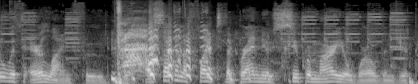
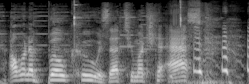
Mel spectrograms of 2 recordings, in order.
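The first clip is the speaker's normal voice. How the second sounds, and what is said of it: Screaming, yelling angrily. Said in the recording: “I'm screaming and yelling”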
